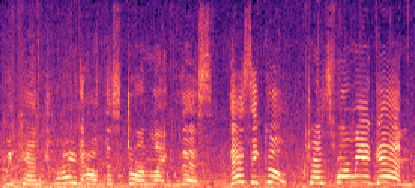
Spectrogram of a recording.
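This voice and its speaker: A woman voicing a small magical pet companion in an animated film, bossy, protective and exclamatory. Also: extremely high pitch, normal speed. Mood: urgent, determined. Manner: exclamatory, scolding, commanding. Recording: loud music over the voice.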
